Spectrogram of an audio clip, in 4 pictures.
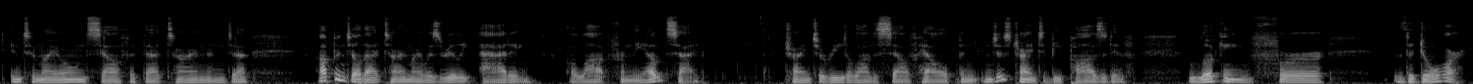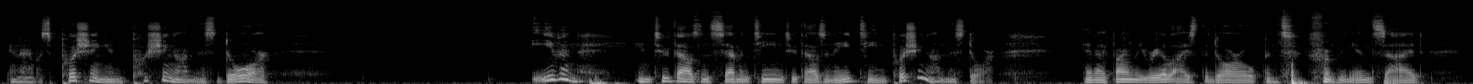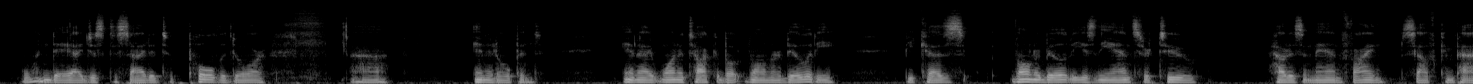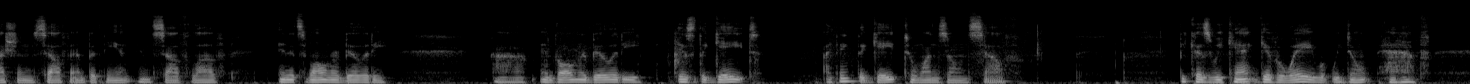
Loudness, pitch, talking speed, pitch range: -32 LUFS, 100 Hz, 130 wpm, 95-110 Hz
